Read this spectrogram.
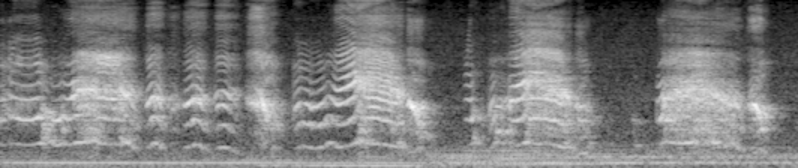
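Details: Newborn crying just after a hard, painful vaginal delivery with coached pushing: repeated strong, high-pitched wailing cries with breaths between, in a small room; a vigorous newborn cry.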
